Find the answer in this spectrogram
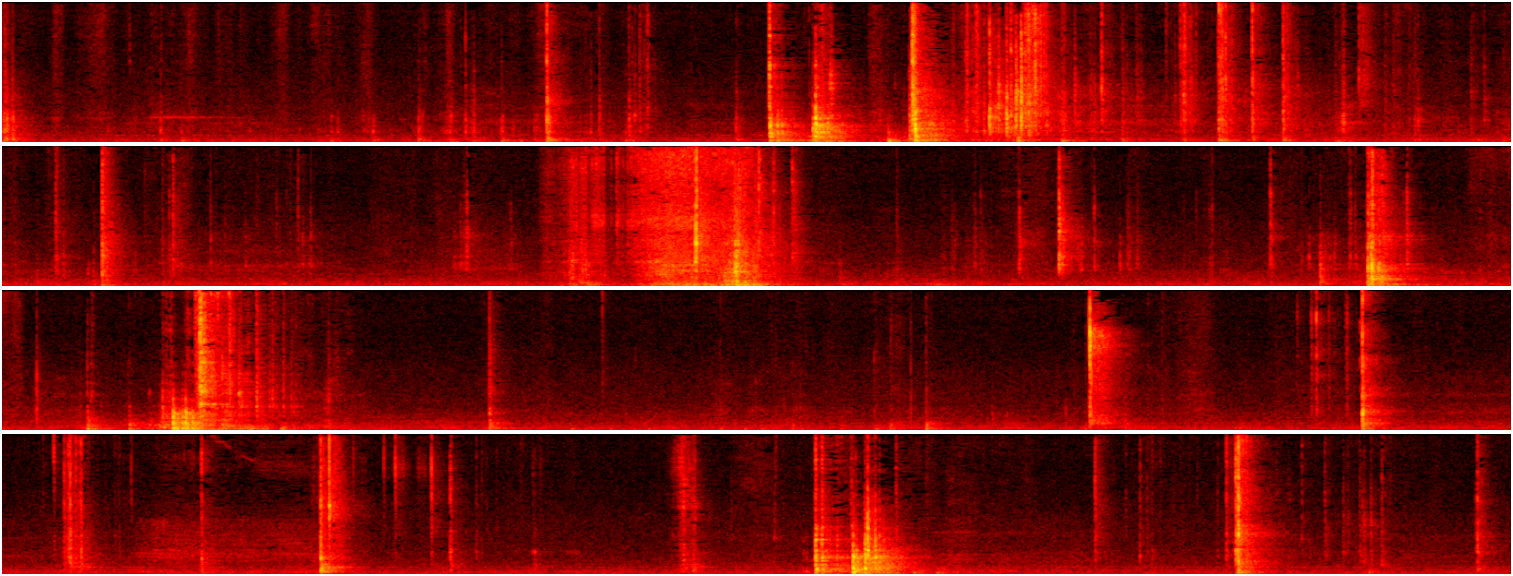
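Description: Irregular clicks, knocks and light clatter of a screwdriver and small plastic and metal radio parts being handled on a wooden workbench, with one longer noisy handling sound about eleven seconds in.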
